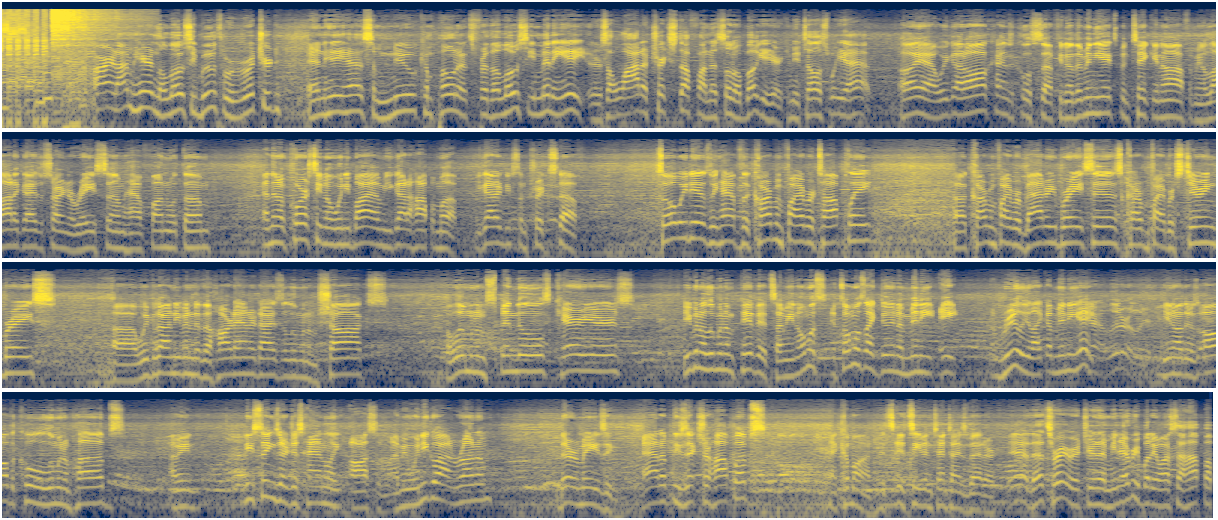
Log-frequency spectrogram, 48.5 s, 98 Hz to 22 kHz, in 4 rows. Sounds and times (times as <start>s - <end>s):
Speech: 0.9s - 18.0s, 18.7s - 20.9s, 21.7s - 48.5s.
